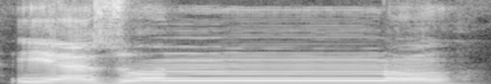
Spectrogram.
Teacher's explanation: नाक में थोड़ी देर आवाज़ को भिन भिनाना है नून के अंदर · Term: गुन्ना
